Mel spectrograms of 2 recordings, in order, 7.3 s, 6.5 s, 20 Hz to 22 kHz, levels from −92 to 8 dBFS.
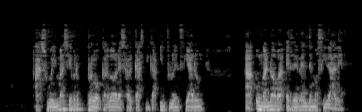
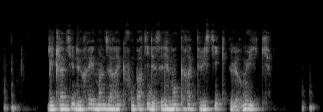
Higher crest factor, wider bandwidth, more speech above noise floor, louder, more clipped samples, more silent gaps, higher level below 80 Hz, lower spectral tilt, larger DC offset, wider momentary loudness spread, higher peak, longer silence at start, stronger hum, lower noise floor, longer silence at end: about the same, 18 dB vs 14 dB; first, 7.8 kHz vs 6.2 kHz; second, 58 dB vs 67 dB; second, -28 LUFS vs -21 LUFS; neither; second, none vs 5.88-6.01 s; about the same, -62 dBFS vs -60 dBFS; second, -7 dB/octave vs -8.5 dB/octave; neither; second, 11 LU vs 15 LU; about the same, -10 dBFS vs -8 dBFS; first, 0.7 s vs 0.05 s; neither; about the same, -85 dBFS vs -87 dBFS; first, 0.4 s vs 0.25 s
